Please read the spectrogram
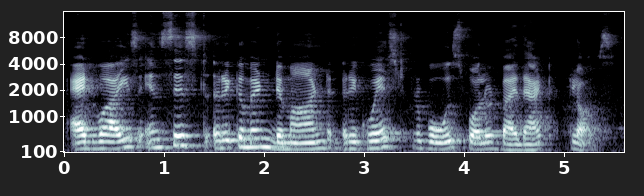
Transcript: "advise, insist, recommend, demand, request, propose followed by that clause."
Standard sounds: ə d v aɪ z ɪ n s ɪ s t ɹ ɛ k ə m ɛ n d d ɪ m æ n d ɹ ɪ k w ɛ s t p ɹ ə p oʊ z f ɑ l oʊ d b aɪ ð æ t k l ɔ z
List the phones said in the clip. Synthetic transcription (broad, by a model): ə d v aɪ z ɪ n s ɪ s t ɹ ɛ k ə m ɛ n d d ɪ m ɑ n d ɹ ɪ k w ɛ s t p ɹ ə p oʊ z f ɑ l oʊ d b aɪ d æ t k l ɔ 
